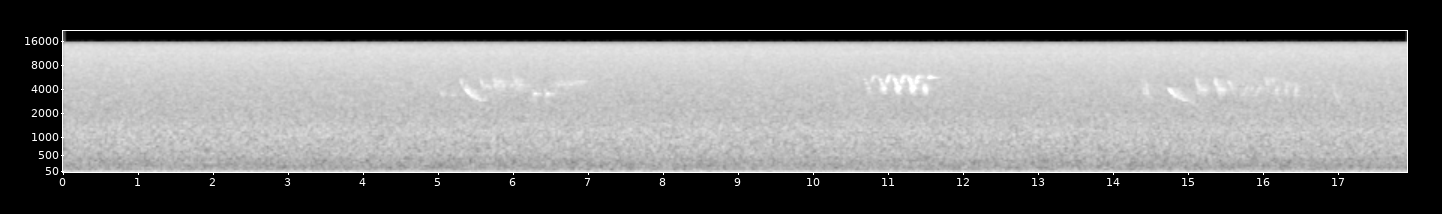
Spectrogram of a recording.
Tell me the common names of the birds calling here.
Fox Sparrow, MacGillivray's Warbler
